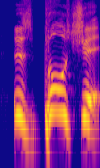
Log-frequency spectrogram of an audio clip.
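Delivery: put-on angry, fed-up outburst. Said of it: "He's mad".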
